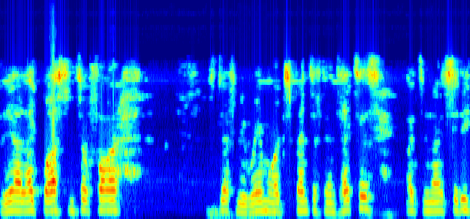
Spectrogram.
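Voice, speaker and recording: Speaking very fast in a German accent, a man with a high pitch keeps his intonation fairly even while his loudness swings widely. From Germany, Frankfurt. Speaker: fitness vlogger, bodybuilder. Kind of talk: casual chat with live stream viewers.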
